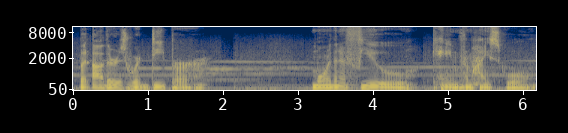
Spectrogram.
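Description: Deep, gravelly male horror narrator. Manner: brooding, theatrical. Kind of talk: dramatic first-person horror storytelling. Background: faint music.

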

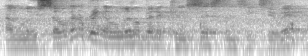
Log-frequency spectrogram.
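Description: Man, 50s, hairdresser, chatty, croaky, echoey room, salon noise. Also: mid-range voice, animated, fast. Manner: chatty, joking, teaching as he cuts. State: slightly croaky voice. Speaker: hairdresser and educator. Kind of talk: live haircut demonstration. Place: large bright hair salon, indoors. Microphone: phone camera held nearby.

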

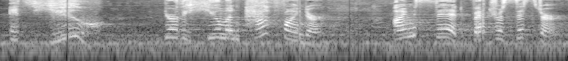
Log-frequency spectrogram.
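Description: A woman's voice: high-pitched, expressive, takes it slowly, heavy background noise. A woman voicing a friendly, chatty young worker on a space station in a game. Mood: eager. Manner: eager, chatty. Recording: long reverb, music behind.

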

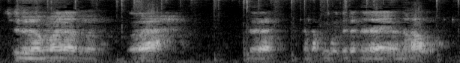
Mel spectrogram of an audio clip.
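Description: A man's voice: medium pitch, level tone, slow, fairly bright tone. A man, casually giving hints to a friend playing a game over a voice call. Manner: offhand helper giving hints. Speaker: co-commentator friend. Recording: roomy voice call with faint noise.

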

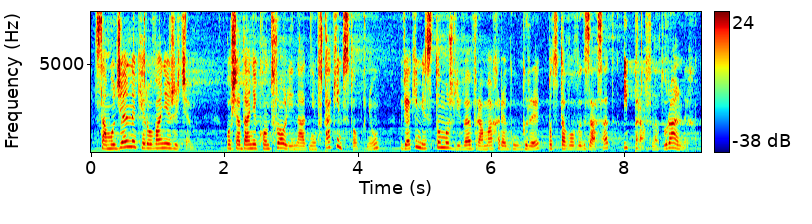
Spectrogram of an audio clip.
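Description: A woman reading a scripted philosophical audiobook in a measured, didactic manner. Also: fairly high pitch, close to an everyday voice. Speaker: audiobook narrator. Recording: long reverb, music behind. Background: music.

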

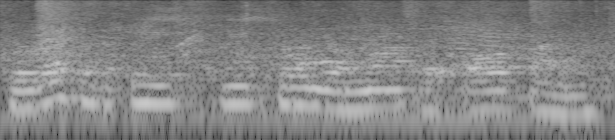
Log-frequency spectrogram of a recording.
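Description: A man's voice: medium pitch, normal speed. A man making a public announcement. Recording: dull public address under loud music.

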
